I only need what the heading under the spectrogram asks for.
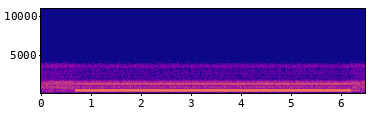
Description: Telephone call progress tone (425 Hz plan, as in most of Europe), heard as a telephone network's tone, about 420 Hz, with phone line noise and room echo. Dial tone.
